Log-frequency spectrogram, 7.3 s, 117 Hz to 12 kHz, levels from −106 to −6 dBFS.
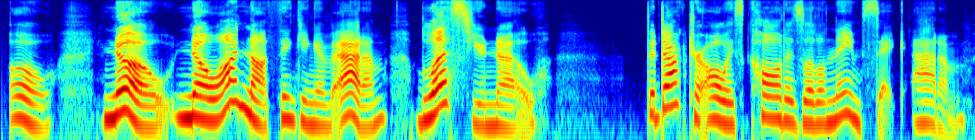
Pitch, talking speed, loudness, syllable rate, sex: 235 Hz, 155 wpm, -19 LUFS, 5.0 syllables/s, female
